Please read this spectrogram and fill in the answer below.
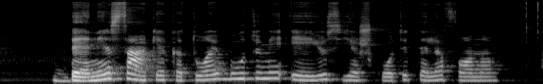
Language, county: Lithuanian, Panevėžys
